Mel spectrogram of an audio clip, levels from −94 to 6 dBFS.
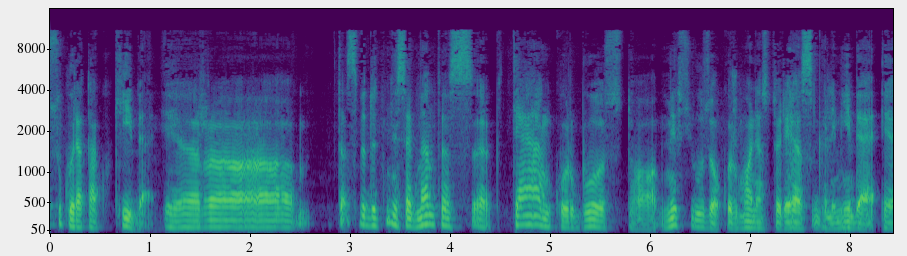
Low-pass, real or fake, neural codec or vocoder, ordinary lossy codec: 14.4 kHz; fake; vocoder, 44.1 kHz, 128 mel bands, Pupu-Vocoder; MP3, 48 kbps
